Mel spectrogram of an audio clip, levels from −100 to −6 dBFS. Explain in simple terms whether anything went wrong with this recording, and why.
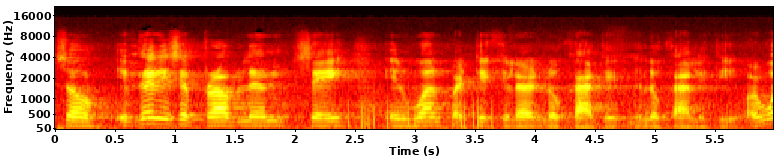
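From 2.44 to 3.65 s there is a train of clicks: about fifteen sharp ticks at roughly 11.7 per second, unevenly spaced and sitting on top of the sound. The likely cause is electrical interference from nearby equipment, a faulty connection or a faulty power supply.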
